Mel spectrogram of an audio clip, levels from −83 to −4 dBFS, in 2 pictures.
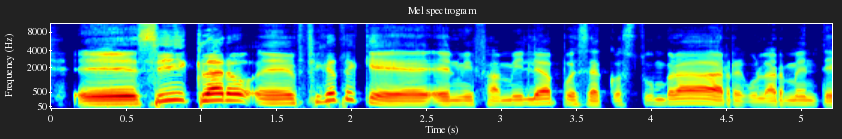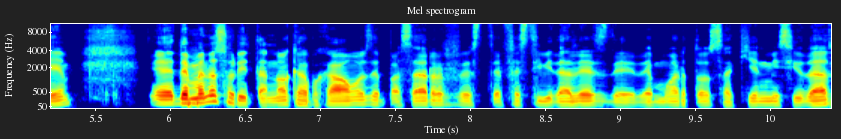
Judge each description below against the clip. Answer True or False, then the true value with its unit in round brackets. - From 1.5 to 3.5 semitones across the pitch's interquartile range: False (4.3 semitones)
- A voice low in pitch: True (110 Hz)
